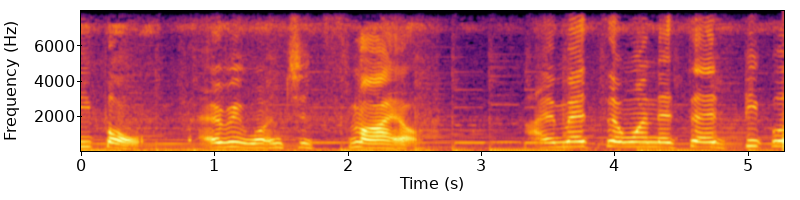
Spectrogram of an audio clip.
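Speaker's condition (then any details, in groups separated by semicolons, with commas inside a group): Cerebral palsy; brain damage from infant fever, whole body, right arm barely usable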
